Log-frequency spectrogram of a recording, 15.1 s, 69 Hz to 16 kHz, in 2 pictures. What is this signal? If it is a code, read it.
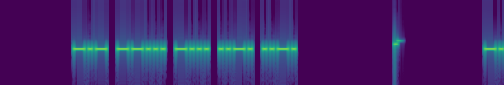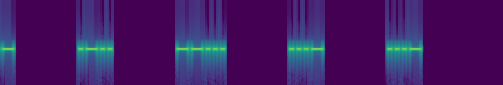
Morse code, heard as a keyed tone, about 22 wpm, spaced as for 11 wpm, 700 Hz. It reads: K7BFF KL7VV
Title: USA Call Signs - 5 Characters - 6x Character Spacing - 22wpm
